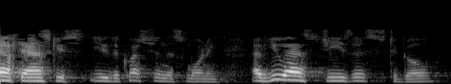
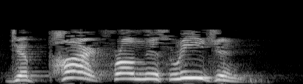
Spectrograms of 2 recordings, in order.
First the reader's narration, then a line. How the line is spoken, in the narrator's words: they began to plead with Him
